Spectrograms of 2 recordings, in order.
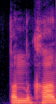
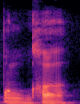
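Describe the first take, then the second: First: पंखा with a separate n before kh; wrong pronunciation. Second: पंखा with velar ng before kh; nasal back-of-tongue पंखा; correct pronunciation. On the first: Teacher showing the error, पंखा as pan-khā. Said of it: "पंखा नहीं होता है". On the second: Teacher correcting, पंखा as pang-khā. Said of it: "क्या होता है". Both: Shown as a demonstration.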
